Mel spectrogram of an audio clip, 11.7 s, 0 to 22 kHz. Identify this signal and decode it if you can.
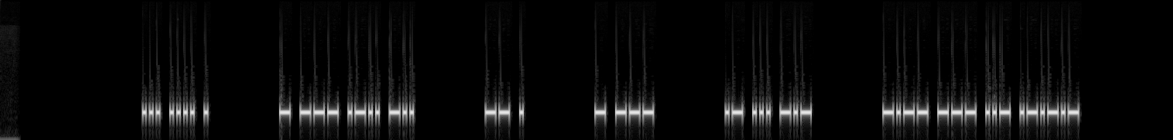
Morse code, heard as a keyed tone, about 36 wpm, 700 Hz. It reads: SHE TOLD ME TO ASK YOU.
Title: 3x Word-Spacing - Sentences from Top 400 Words - 35wpm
